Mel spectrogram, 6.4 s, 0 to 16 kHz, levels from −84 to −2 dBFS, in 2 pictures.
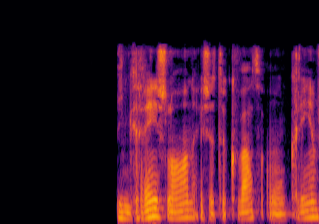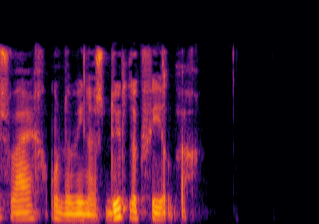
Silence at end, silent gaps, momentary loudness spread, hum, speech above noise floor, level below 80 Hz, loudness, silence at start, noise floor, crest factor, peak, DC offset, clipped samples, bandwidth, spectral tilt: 1.25 s; none; 11 LU; none; over 69 dB; -50 dBFS; -20 LUFS; 1.15 s; under -90 dBFS; 20 dB; -2 dBFS; under 0.1%; under 0.1%; 7.8 kHz; -4 dB/octave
